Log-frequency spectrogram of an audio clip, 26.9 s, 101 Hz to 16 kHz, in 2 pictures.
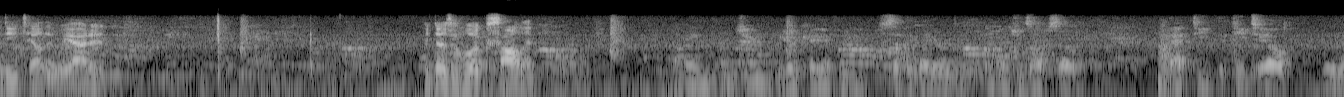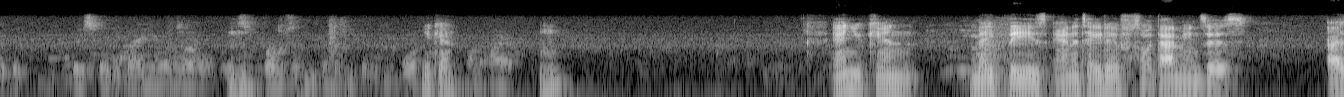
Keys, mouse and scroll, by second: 2.1 ctrl+0.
